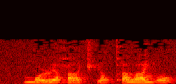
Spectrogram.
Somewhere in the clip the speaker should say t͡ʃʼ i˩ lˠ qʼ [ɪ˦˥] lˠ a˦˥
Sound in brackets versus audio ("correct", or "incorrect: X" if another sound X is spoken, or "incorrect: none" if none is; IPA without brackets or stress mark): incorrect: i˦˥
